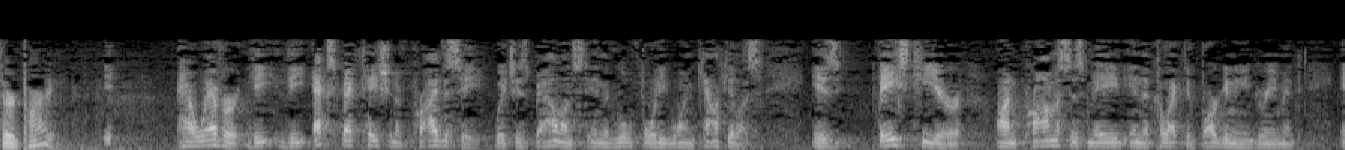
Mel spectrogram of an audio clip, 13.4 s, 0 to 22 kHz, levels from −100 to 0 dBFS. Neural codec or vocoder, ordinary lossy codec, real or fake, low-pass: none; MP3, 48 kbps; real; 7.2 kHz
